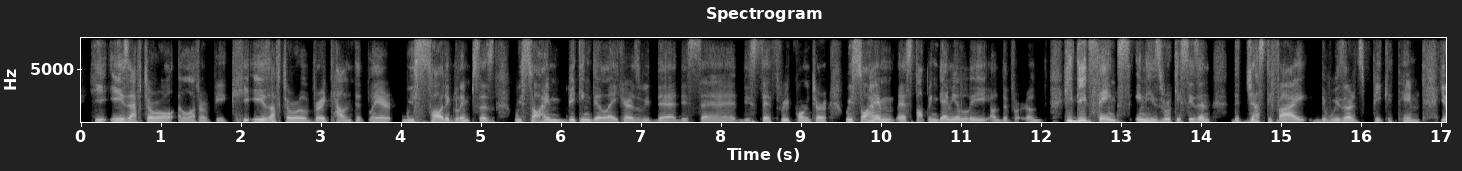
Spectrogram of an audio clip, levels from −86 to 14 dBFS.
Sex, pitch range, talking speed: male, 110-140 Hz, 205 wpm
